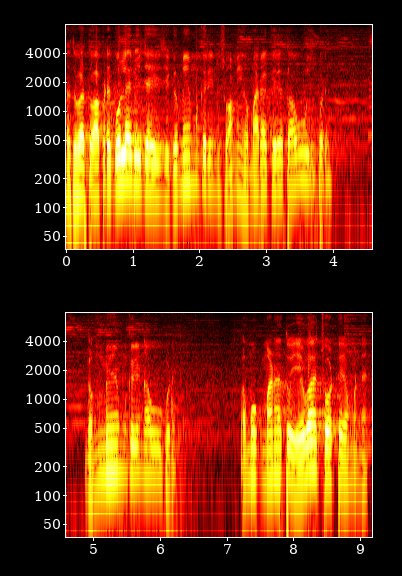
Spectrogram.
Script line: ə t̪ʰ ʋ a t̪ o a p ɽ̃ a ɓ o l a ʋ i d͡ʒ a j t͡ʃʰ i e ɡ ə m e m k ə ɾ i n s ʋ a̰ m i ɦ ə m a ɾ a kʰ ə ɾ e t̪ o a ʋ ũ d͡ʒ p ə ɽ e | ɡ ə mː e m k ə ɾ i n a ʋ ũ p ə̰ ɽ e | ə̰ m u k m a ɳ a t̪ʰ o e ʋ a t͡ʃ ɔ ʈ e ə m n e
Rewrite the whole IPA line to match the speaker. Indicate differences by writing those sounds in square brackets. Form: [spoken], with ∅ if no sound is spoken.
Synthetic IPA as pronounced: ə t̪ʰ ʋ a t̪ o a p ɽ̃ [e] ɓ o l a ʋ i d͡ʒ a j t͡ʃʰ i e ɡ ə m e m k ə ɾ i n s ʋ a̰ m i ɦ ə m a ɾ a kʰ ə ɾ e t̪ o a ʋ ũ d͡ʒ p ə ɽ e | ɡ ə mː e m k ə ɾ i n a ʋ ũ p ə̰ ɽ e | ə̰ m u k m a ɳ a [t̪] o e ʋ a t͡ʃ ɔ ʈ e ə m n e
